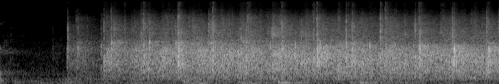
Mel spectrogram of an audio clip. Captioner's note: audience applauds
